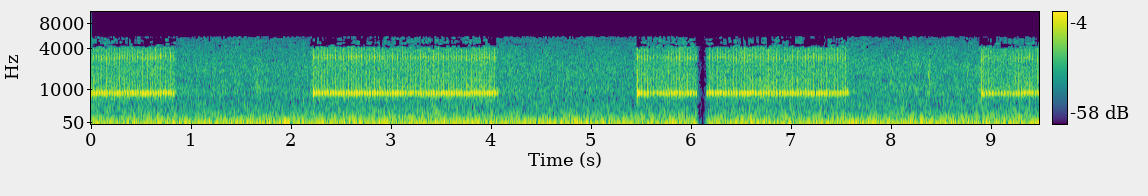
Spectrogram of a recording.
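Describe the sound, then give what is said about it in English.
A telephone ringing heard over the line as the operator rings the party again: buzzy, mid-pitched rings of about two seconds each, repeating with short pauses over a steady hiss. The party doesn't answer and no one speaks. “I'll ring them again.”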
